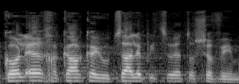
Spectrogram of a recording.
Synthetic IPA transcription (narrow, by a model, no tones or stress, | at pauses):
ko̞leʁe̞χhakaʁkajut͡sale̞pit͡sujat̪o̞ʃavim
